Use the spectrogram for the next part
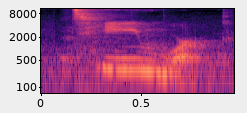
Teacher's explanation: teamwork first syllable is stressed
